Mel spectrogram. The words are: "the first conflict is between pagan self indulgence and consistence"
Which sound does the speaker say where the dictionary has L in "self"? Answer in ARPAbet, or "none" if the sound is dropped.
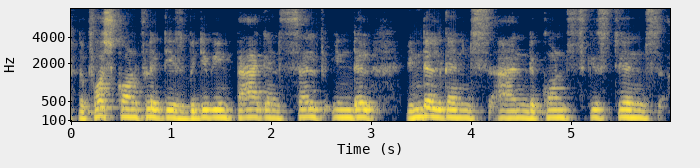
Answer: L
